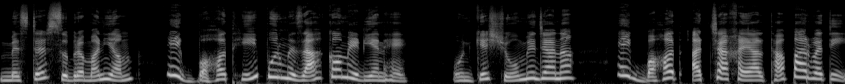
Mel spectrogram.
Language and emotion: Urdu, happy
